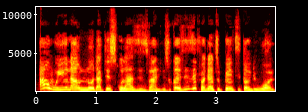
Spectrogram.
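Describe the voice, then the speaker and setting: A man's voice: sits high, very animated, fast talker, a bit bright, breathy edge, low-quality recording. A man with a Nigerian accent speaking as a guest on a video-call live stream, earnest and conversational, often checking in with the listener. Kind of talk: casual live-stream talk.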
